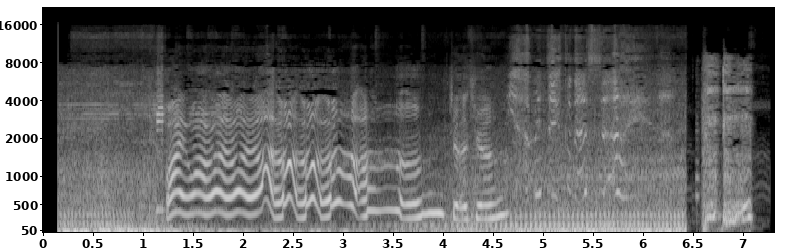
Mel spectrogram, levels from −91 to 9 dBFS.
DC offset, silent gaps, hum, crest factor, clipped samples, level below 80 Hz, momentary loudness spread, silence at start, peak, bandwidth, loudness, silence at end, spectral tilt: under 0.1%; none; none; 10 dB; under 0.1%; -22 dBFS; 7 LU; 0.15 s; -4 dBFS; 14 kHz; -17 LUFS; 0.2 s; -6 dB/octave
